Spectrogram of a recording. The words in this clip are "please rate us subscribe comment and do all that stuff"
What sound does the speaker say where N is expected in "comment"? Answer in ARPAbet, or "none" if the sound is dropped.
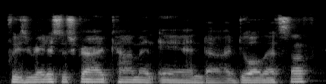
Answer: N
